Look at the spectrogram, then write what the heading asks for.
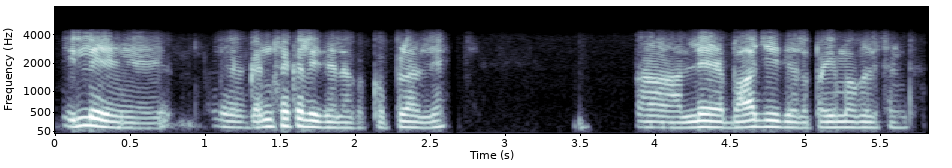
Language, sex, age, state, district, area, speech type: Kannada, male, 18-30, Karnataka, Koppal, rural, conversation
